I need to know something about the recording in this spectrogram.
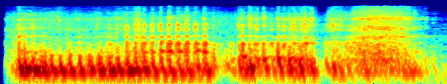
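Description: Lion roar sound effect: one long roar of about a second, then two shorter ones.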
